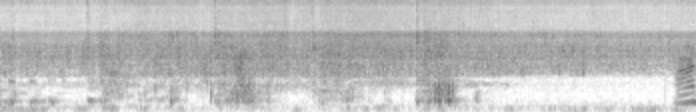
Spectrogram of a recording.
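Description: Papaya, carrot, pumpkin and cabbage fry in a pan with fried potatoes, giving a continuous loud hiss and sizzle with faint stirring clatter throughout and no voices.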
